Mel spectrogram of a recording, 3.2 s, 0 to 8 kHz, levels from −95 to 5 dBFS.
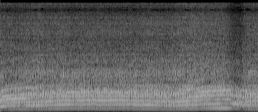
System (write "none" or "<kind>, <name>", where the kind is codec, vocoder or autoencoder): vocoder, Vocos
